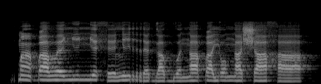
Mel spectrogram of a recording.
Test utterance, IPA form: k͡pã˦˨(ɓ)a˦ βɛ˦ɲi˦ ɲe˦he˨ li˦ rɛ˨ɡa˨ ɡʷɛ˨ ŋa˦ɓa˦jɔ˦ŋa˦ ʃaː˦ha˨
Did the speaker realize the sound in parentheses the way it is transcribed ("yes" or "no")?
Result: yes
